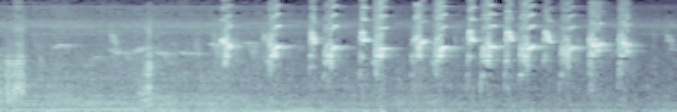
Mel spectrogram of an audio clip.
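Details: Javan myna singing vigorously, used as a tutor recording to prompt young mynas to respond: sharp clicking notes and short whistles repeated roughly twice a second, starting faintly and growing louder, over a quiet low hum.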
